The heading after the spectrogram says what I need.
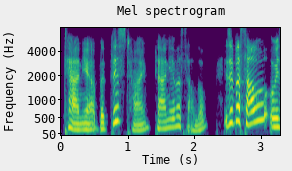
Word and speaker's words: Vasallo: part two with Tanya but this time Tanya basalo is it basalo or is it basayo baso in Spain in Italy it's Vaso it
